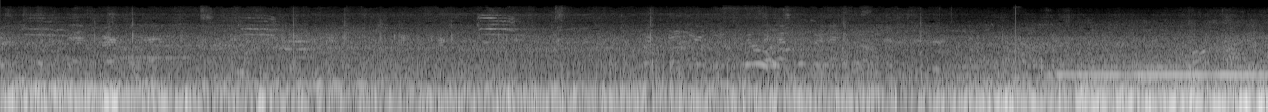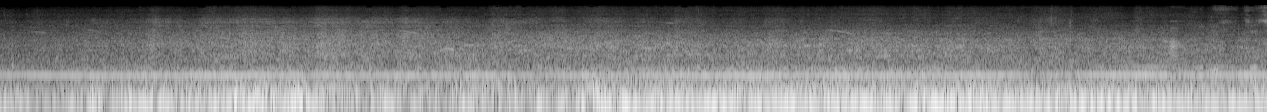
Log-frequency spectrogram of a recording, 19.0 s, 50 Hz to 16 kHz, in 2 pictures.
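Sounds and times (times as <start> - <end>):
low engine rumble: 0.0 - 19.0
boat horn blast: 7.6 - 19.0.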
